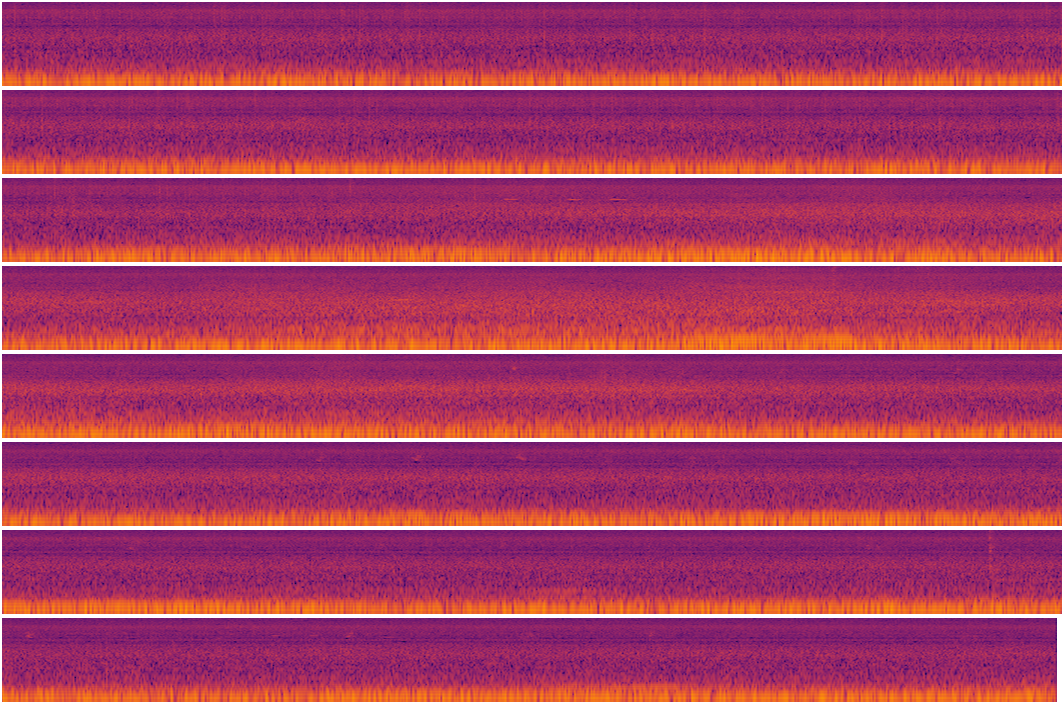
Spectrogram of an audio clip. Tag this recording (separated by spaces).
binaural electricity field-recording power-lines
